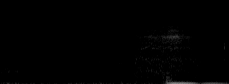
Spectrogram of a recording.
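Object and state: Nothing is struck.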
